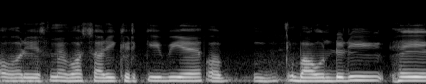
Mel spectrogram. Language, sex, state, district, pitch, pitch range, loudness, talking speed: Hindi, male, Maharashtra, Nagpur, 165 Hz, 160-175 Hz, -18 LUFS, 140 wpm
